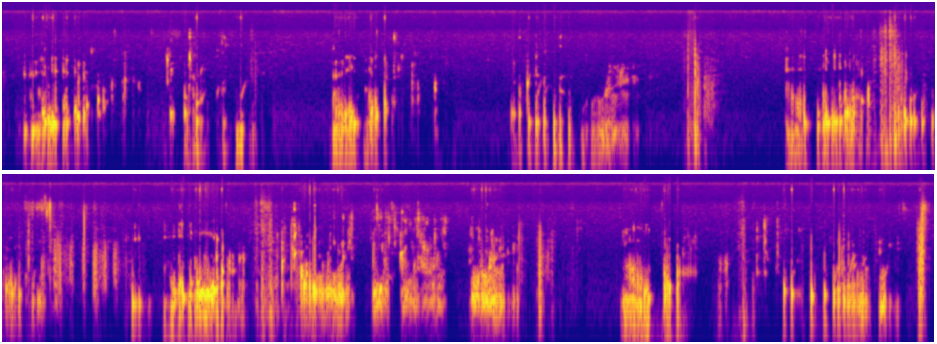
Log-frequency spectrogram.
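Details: Stomach growl: low gurgling rumbles in bursts with short pauses, typical bowel sounds (borborygmi).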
